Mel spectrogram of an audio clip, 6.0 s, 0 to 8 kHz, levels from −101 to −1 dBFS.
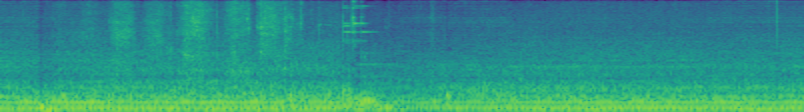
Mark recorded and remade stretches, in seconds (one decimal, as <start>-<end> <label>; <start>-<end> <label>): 0.0-0.4 remade; 0.4-3.0 recorded; 3.0-3.8 remade; 3.8-5.3 recorded; 5.3-6.0 remade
